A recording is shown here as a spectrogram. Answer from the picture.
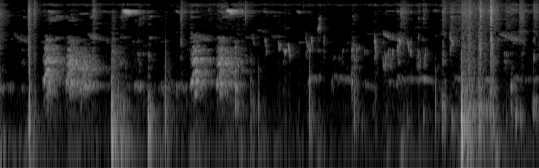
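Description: Birds calling: short high chirps, and two pairs of coarser, louder calls about one and three seconds in. There are scattered clicks and a louder rustle or knock near the end.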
